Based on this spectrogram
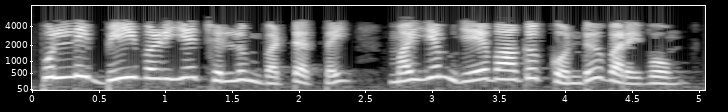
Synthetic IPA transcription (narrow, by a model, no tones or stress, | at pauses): pʊlːibiːʋɐɻɪjɐt͡ʃɛlːɯmʋɐʈːɐt̪ːɐɪ | mɐjːɐmeːʋaːɣɐkːɔɳɖɯʋɐɾɐɪʋoːm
